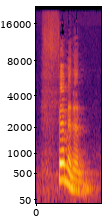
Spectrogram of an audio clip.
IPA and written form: ˈfemɪnɪn (feminine)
